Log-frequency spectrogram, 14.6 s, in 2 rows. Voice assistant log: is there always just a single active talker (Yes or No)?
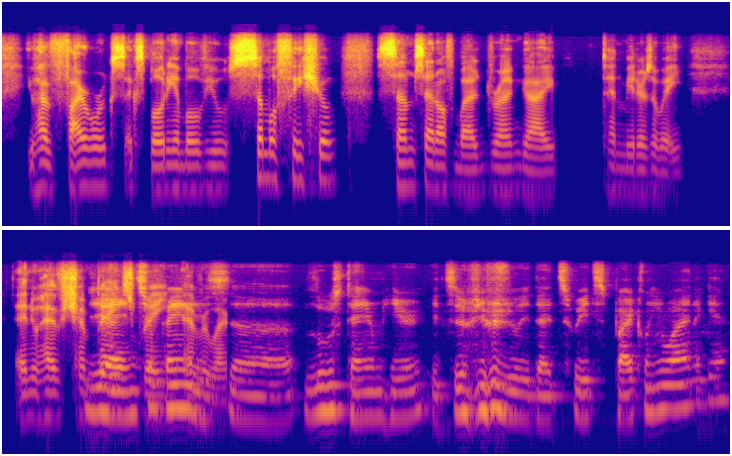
No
